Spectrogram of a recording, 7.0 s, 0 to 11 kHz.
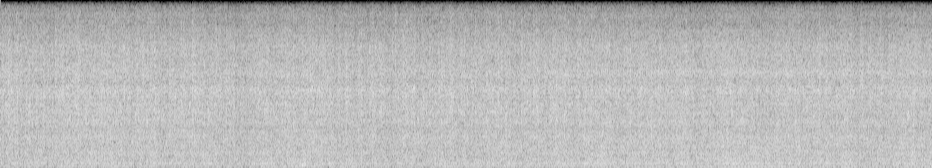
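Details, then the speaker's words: After rebuilding the Edelbrock carburetor on a 1965 Ford Galaxie, steady, even V8 idle with no stumble, surge or sucking noise; owner says it sounds like it's breathing a whole lot better, settings unchanged except the two front screws. "so I don't know if you all noticed any kind of difference but I definitely did it sounded like it's breathing a whole lot better"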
